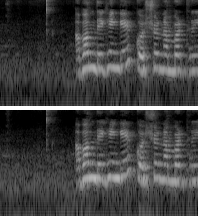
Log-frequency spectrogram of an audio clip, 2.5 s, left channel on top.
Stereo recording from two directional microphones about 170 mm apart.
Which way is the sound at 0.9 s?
40° left (ahead or behind).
